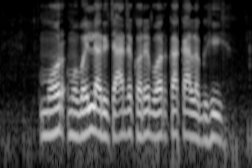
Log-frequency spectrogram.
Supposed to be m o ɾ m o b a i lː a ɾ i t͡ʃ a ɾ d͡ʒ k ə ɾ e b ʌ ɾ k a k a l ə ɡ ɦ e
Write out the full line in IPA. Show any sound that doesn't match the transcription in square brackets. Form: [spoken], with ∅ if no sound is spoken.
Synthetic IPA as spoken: m o ɾ m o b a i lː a ɾ i t͡ʃ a ɾ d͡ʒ k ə ɾ e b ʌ ɾ k a k a l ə ɡ ɦ [i]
